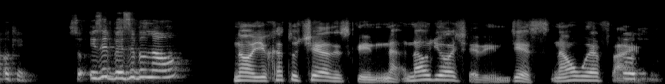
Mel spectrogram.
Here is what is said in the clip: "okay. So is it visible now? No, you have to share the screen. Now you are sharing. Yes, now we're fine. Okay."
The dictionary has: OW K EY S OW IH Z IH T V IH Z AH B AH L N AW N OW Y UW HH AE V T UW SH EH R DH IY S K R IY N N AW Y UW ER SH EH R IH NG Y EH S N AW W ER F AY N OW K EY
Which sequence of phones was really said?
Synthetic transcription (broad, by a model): OW K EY S OW IH Z IH T V IH Z AH B AH L N AW N OW Y UW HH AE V T UW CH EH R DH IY S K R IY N N AW Y UW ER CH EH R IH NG Y EH S N AW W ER F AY OW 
